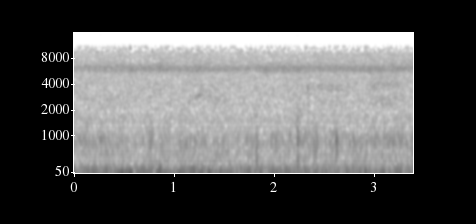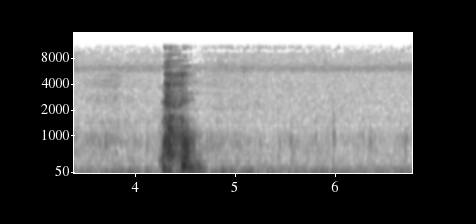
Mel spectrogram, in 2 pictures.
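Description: About four seconds in, one short vocal sound slides down in pitch, the loudest thing here. Under it runs a low outdoor background with faint scattered ticks and a steady high insect drone.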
